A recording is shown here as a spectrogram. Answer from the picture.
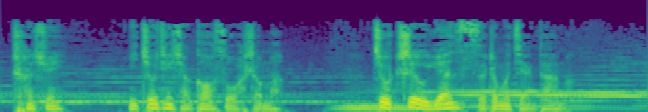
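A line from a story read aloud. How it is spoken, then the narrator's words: Murmuring to oneself. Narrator (Chinese): 不仅喃喃自语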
